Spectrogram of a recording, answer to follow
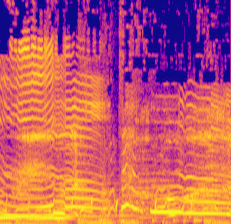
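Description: A cartoon baby character's voice crying in long, wavering cries over background music.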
